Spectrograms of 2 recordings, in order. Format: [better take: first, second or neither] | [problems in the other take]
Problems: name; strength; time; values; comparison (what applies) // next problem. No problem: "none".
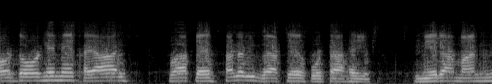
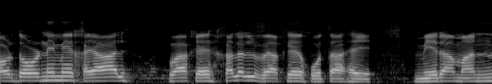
second | noise reduction (neural separator model SepFormer DNS4)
